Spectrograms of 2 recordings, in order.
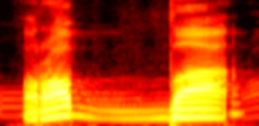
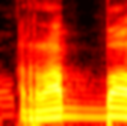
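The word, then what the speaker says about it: رَبَّ: ফালিয়াবুদু তখন শুধু দাল রব্বা রব্বা রব্বা রাব্বা হবে না রা বললে র জবর রা হয়ে যাচ্ছে এখানে শুদ্ধ উচ্চারণ রব্বা হাজাল বাই হাজাল হা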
